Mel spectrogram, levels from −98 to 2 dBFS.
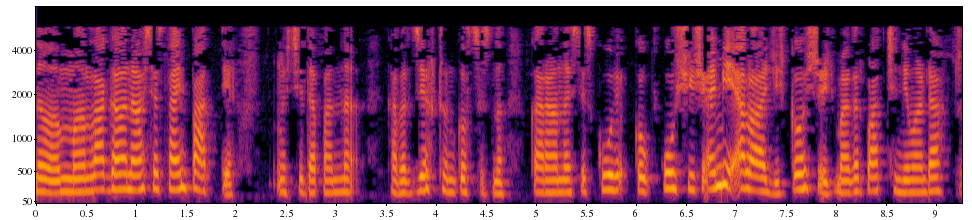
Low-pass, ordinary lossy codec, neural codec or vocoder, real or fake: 7.2 kHz; MP3, 24 kbps; none; real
